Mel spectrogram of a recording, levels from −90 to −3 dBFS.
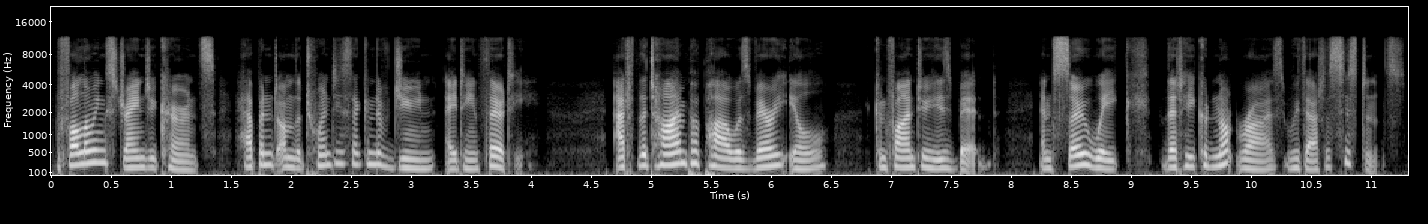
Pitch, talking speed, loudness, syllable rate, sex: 190 Hz, 175 wpm, -21 LUFS, 5.5 syllables/s, female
